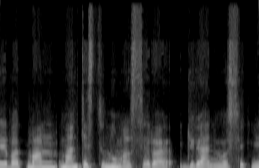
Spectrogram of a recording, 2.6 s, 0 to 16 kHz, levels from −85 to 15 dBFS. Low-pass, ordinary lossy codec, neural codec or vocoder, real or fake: 14.4 kHz; Opus, 16 kbps; codec, 32 kHz, 1.9 kbps, SNAC; fake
